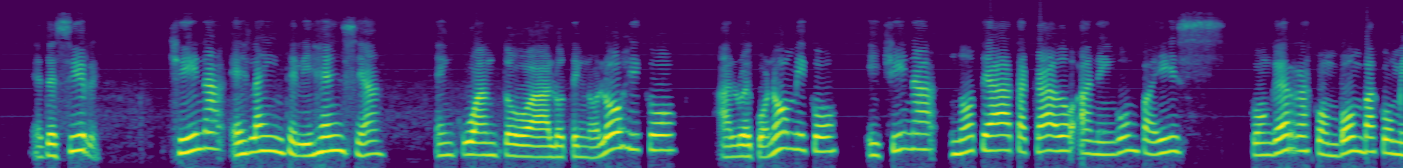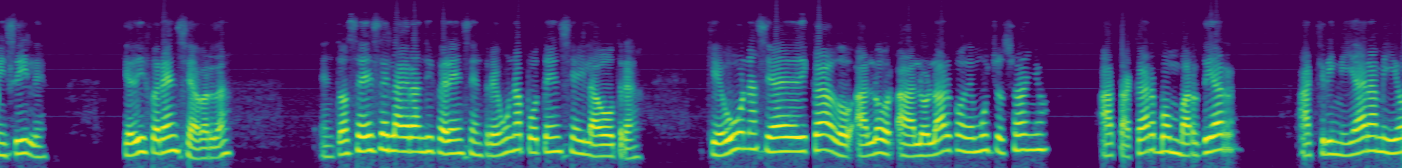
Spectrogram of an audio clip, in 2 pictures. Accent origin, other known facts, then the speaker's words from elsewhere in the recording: Nicaragua; como ciudadana nicaragüense, como habitante en mi país, que estoy viviendo en mi país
